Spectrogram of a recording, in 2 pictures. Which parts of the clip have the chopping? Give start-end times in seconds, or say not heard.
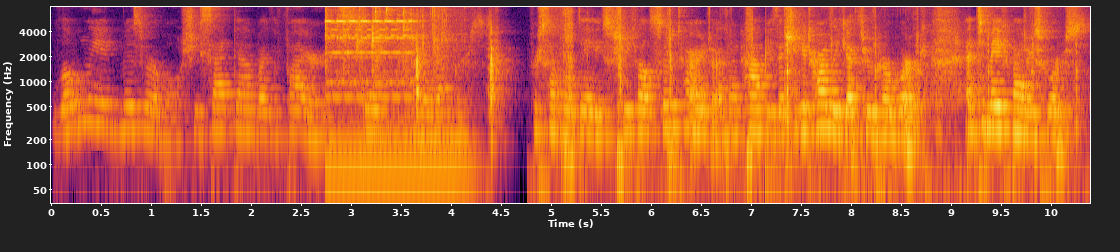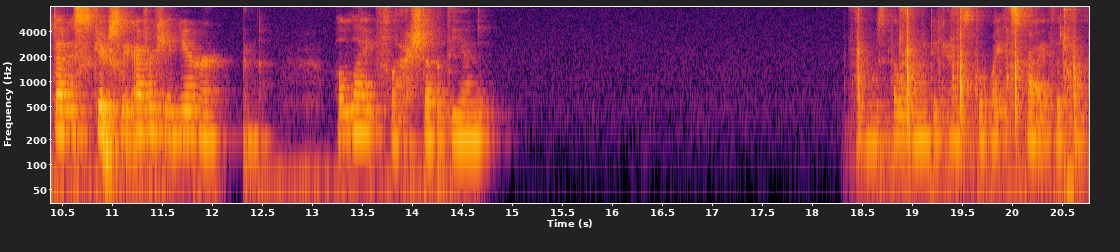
3.0-10.7, 18.4-20.7.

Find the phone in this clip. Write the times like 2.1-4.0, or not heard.
2.7-4.3.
